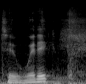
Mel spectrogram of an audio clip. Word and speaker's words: Tiwitik: As you can see down here, the name of the channel is Tiwitik. It's pronounced Tiwitik.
